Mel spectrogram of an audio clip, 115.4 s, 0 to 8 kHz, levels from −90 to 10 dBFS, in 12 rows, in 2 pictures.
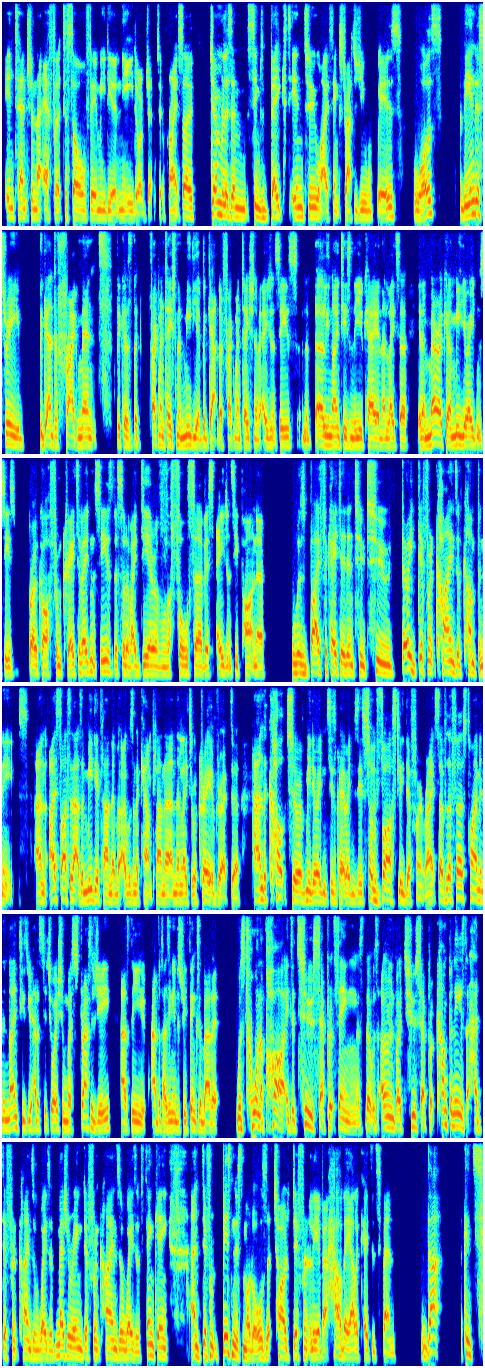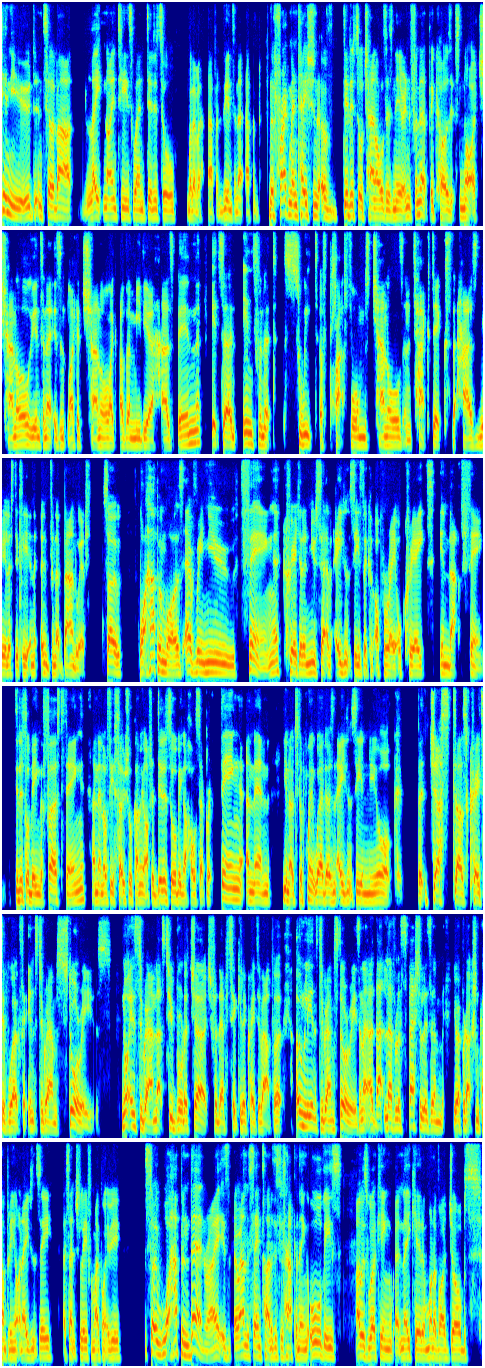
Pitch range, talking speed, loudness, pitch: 115-135 Hz, 180 wpm, -14 LUFS, 120 Hz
